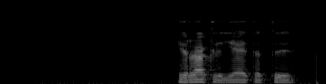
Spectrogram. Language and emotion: Russian, neutral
